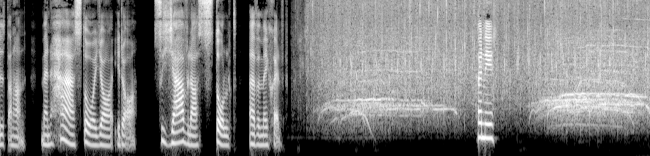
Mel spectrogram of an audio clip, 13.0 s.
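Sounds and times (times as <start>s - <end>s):
speech: 0.0s - 5.8s, 9.5s - 10.0s
clapping applause: 5.9s - 12.9s.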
